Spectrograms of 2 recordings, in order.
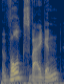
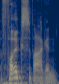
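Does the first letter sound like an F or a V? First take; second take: V; F. First: The first sound is a soft buzzing V. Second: The first sound is a sharp voiceless F.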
